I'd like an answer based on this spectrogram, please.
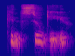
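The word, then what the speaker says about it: kintsugi: Um, kinugi is how you pronounce this.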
